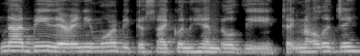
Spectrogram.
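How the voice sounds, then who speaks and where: A woman's fairly low pitch with vocal fry, fairly even intonation and a moderate pace. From El Paso, Texas. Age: 80s+. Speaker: community member, immigrant advocate. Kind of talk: online meeting discussion. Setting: video call. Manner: halting.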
